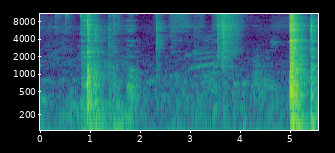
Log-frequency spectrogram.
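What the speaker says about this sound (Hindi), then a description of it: "तो अब हम इस पोहे को थाली में निकाल लेते हैं।" Roasted flattened rice (poha) is scraped from a hot pan onto a thali plate, with scattered clinks and metallic scrapes, quiet between them and ending in a sharp clatter.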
